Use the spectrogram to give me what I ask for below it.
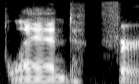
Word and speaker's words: Blandford: It's Blandford. Oh, you gotta my pronounce gosh. the D.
